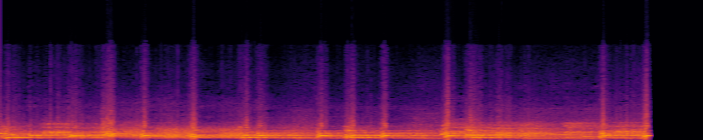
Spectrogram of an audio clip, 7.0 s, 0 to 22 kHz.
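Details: Dogs at a dog facility, recorded on 22 January 2018, barking over one another in a dense, continuous chorus of sharp barks and yips with constant background din, ending abruptly.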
